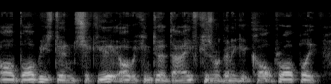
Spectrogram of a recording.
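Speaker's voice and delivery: ordinary delivery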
